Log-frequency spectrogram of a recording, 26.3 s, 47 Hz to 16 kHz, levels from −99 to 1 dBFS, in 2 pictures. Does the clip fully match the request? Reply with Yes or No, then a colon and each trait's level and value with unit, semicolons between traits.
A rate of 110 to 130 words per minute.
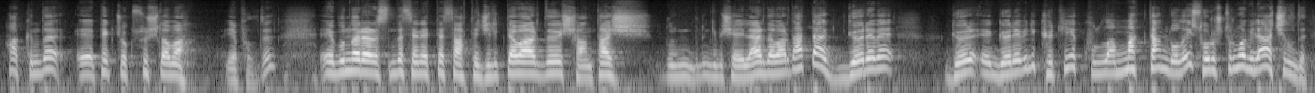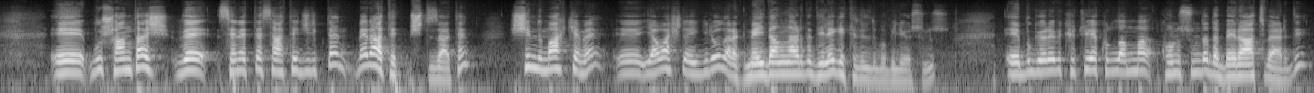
Yes: average, 120 wpm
